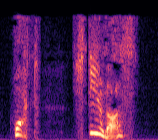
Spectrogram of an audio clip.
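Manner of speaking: very high, squeaky, alarmed outburst. A narrator reads the droid's reply to the Chadra fan, in a squeaky C-3PO voice. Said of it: "3PO squeaked".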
